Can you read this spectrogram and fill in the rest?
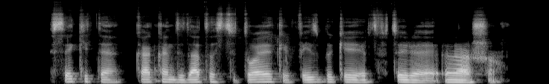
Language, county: Lithuanian, Vilnius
